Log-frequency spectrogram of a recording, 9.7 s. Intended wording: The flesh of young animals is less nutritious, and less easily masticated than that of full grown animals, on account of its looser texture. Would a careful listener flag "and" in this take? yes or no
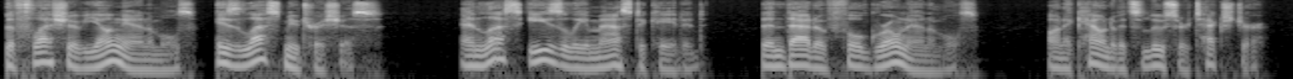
no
